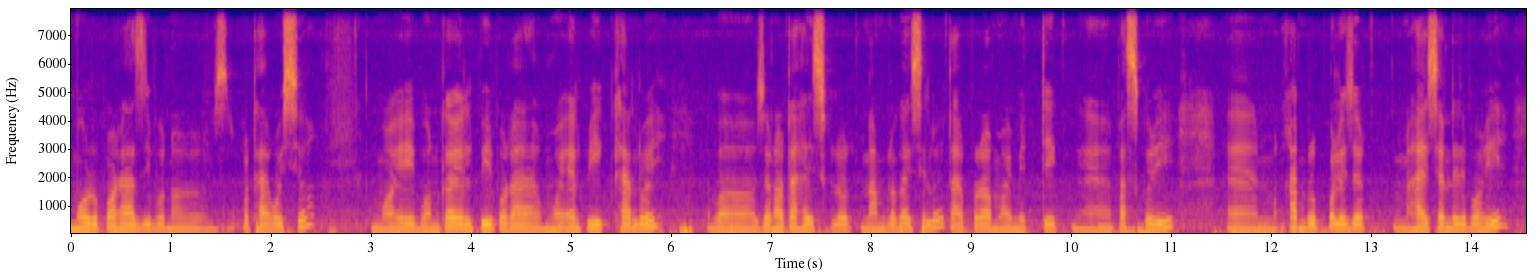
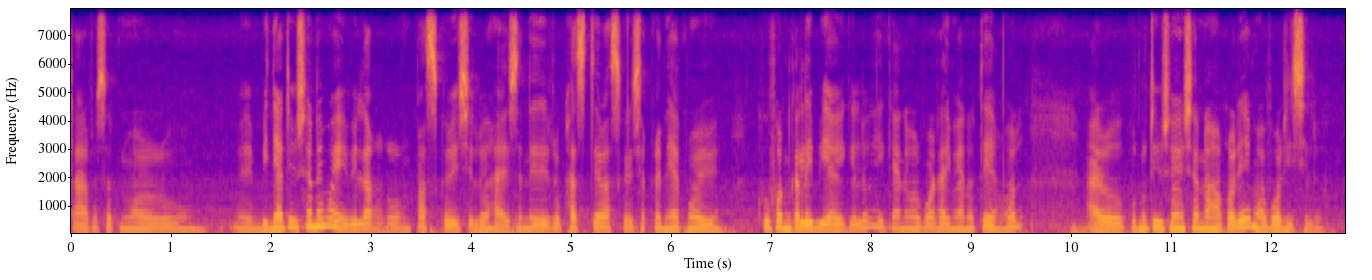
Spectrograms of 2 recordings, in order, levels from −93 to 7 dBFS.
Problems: none marked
